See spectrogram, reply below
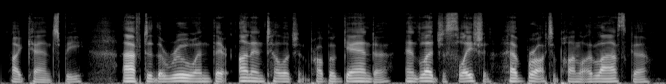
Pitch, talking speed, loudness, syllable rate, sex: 135 Hz, 135 wpm, -20 LUFS, 5.2 syllables/s, female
